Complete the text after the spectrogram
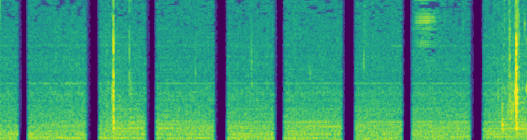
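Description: A button clicks as it is pressed.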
